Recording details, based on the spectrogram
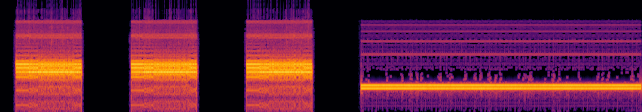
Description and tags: EAS Alarm
A sound used in emergency broadcasts, alerts, notices and action-notifications™
air-raid, alarm, alert, beep, eas, emergency, horn, siren, sound, tornado, warning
